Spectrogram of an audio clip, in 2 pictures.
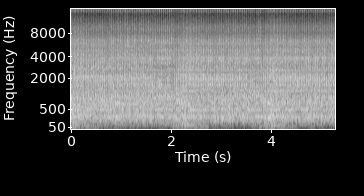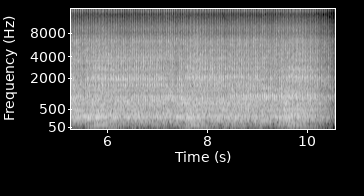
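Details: Alfa Romeo Giulietta 1.6 MultiJet2 diesel; the diesel idles unevenly, its beat wandering and stumbling instead of holding a steady rhythm. Rough idle, with several possible causes not yet pinned down.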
